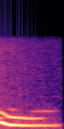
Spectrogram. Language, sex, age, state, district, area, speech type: Assamese, female, 60+, Assam, Darrang, rural, conversation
